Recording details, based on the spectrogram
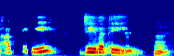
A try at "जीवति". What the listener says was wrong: दीर्घं न वदतु अपि जीवति ह्रस्वयः अस्ति किल इति दीर्घं न वदन्तु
